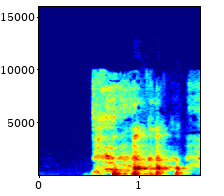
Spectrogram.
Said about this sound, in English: Go to full screen for a second so I can blow my nose, Mr. Producer.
